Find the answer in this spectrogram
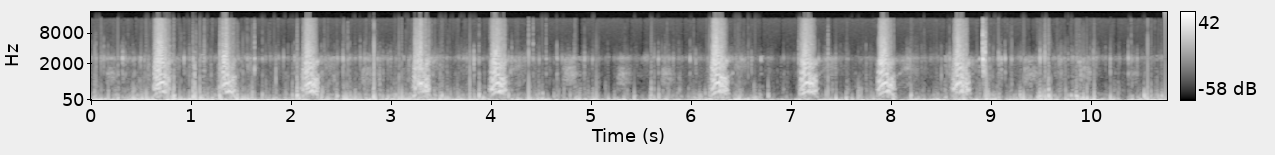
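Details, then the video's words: From a harness camera on an American foxhound barking at a wild boar, loud raspy barks repeat roughly every second, broken by a short pause midway, against continuous low thumping and a faint high whine. "amerikankettukoira haukkuu villisikaa / American foxhound barking at a wild boar"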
